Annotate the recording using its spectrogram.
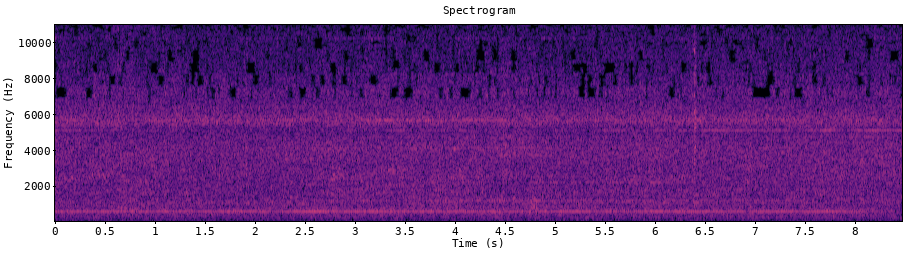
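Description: Electronic crockmeter running a colour-fastness-to-rubbing test, its drive motor giving a steady whine that cuts off just before the end as the run finishes.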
